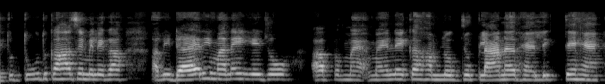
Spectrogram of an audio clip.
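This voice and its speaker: A woman teacher running an online English class in Hindi, patiently repeating each word slowly so students catch the pronunciation. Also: a little high, a bit bright. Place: home setup, screen-sharing online class.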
